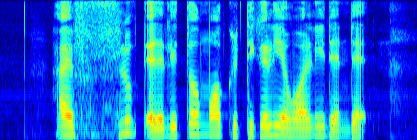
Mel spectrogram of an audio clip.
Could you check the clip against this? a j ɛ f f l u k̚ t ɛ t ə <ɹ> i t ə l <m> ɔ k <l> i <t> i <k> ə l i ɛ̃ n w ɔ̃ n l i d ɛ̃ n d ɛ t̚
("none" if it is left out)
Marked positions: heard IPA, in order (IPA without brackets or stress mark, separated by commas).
l, m, ɹ, t, k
